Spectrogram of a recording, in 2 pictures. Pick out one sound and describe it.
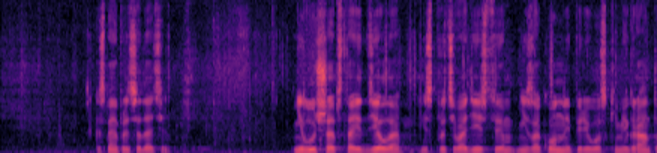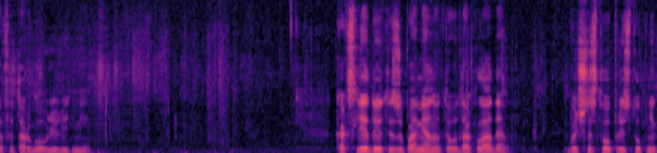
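A man reads out a statement calmly into a microphone.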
